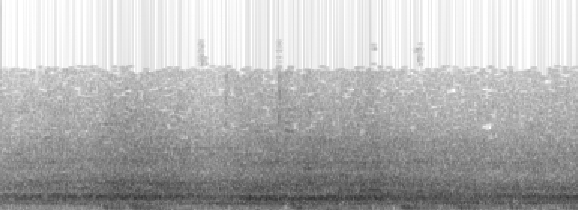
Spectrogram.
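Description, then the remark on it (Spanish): A large crowd of Valencia football fans at Mestalla stadium, standing at their seats with handkerchiefs in hand after a draw with Las Palmas, chants in unison telling the coach to go, a dense roar of many voices, loud and sustained with a rhythmic, protesting cadence throughout. “los aficionados que quedan de pie en sus asientos, con pañuelo en las manos y al grito de Nuno, vete ya”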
